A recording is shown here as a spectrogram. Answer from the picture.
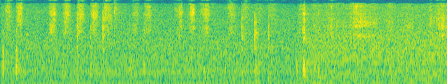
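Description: Chip carving knife blade being rubbed on a leather strop loaded with abrasive compound for final sharpening: faint, quick, scratchy strokes.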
